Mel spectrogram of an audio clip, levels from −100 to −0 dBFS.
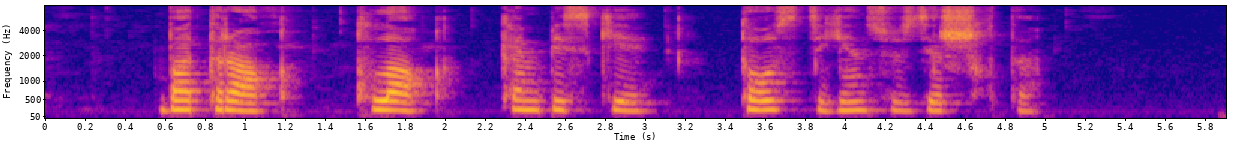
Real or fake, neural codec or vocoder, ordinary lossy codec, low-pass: real; none; none; none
